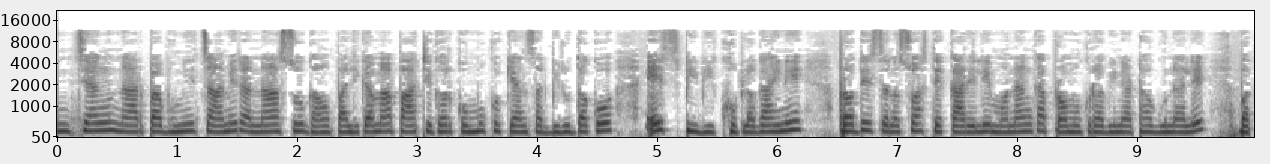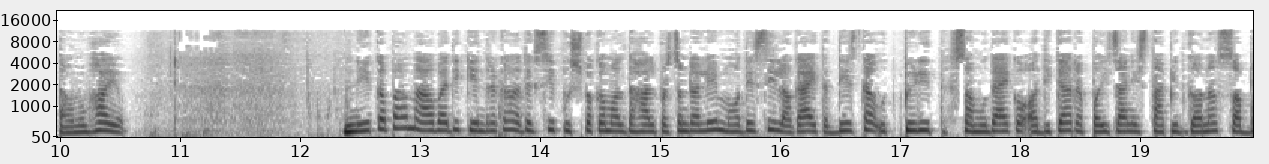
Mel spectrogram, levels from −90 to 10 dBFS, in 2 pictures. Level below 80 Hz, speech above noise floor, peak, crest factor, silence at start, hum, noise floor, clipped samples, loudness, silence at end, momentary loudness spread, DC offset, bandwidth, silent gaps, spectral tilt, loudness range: -52 dBFS; 23 dB; 0 dBFS; 20 dB; 0 s; none; -42 dBFS; under 0.1%; -20 LUFS; 0 s; 5 LU; under 0.1%; 12 kHz; none; -5.5 dB/octave; 2 LU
